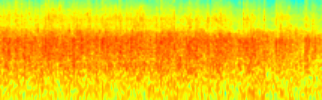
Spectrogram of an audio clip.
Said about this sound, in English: let's give them a round of applause because we're here celebrating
